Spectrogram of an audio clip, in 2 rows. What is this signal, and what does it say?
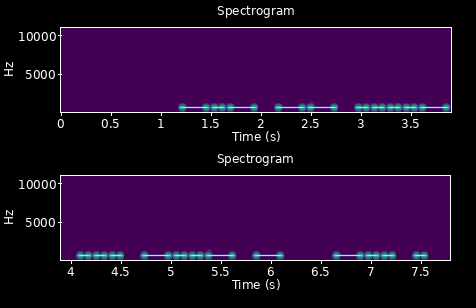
Morse code, heard as a keyed tone, about 15 wpm, 700 Hz. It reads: KM4SXT DE
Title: USA Callsign DE Callsign - 6 Characters - 15wpm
